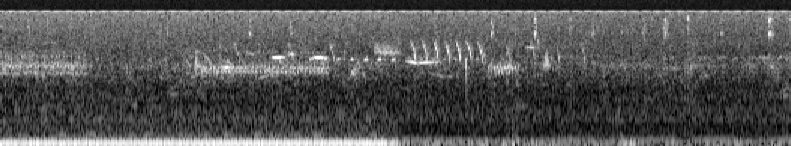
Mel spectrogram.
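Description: Birds singing and calling in short chirps, with a quick trill past the middle, over a low steady hum that drops away sharply about two and a half seconds in.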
